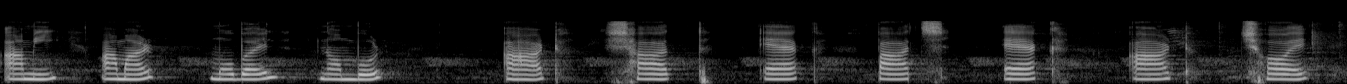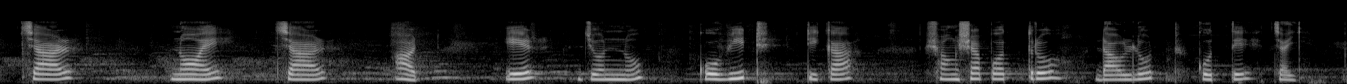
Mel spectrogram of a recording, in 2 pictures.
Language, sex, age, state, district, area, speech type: Bengali, female, 18-30, West Bengal, Jalpaiguri, rural, read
